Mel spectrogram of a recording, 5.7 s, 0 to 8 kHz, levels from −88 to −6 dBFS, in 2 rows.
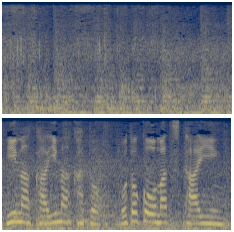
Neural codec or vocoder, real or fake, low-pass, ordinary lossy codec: none; real; 7.2 kHz; none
